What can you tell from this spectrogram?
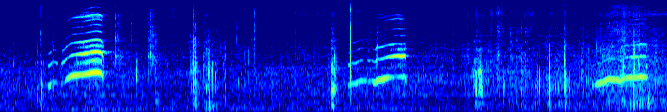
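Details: Crying monkey, abandoned, hugging the feet of its owner, giving three short, tonal, rising-and-falling whimpers a few seconds apart, interspersed with sharp clicks and handling noises.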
